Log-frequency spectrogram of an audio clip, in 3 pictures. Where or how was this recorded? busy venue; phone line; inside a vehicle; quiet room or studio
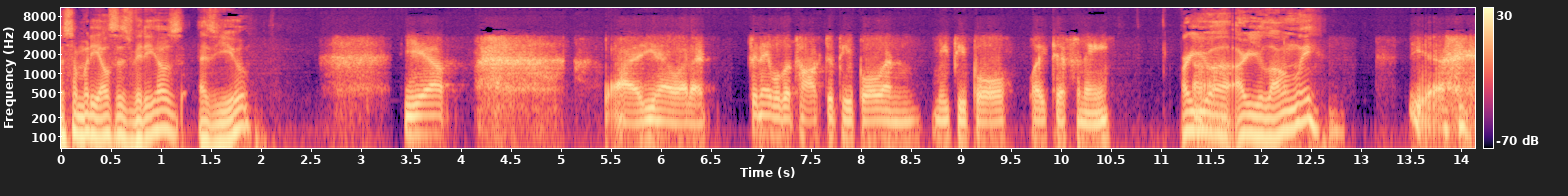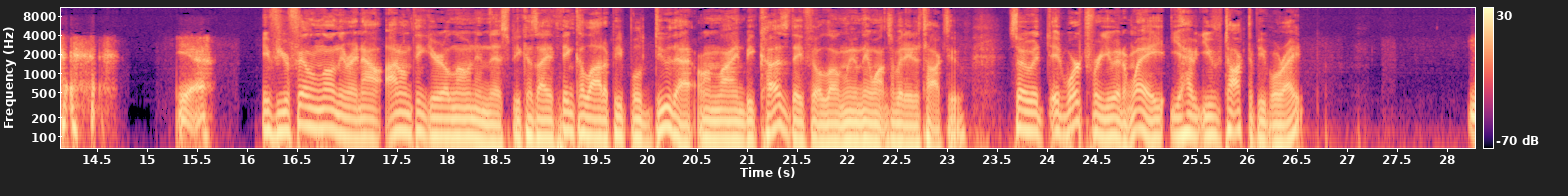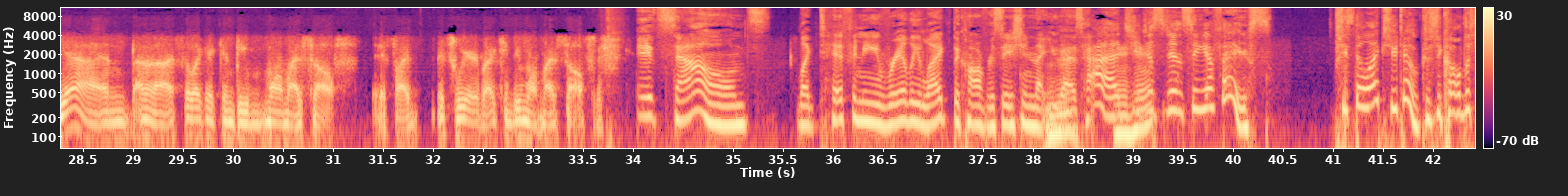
phone line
